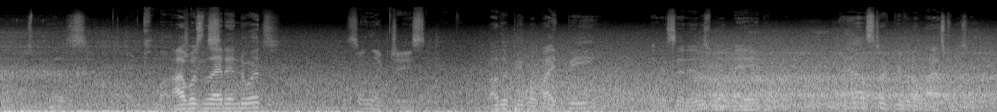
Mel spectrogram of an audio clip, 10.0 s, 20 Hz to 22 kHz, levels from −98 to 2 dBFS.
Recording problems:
train or aircraft noise; very loud; throughout; 1 dB above the speech

